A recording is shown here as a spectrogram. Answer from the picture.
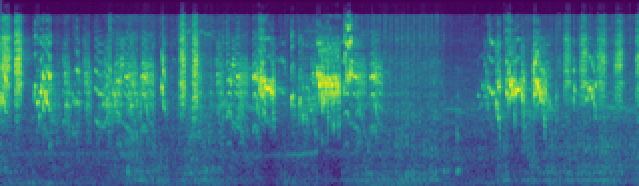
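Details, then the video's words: Budgerigars, Australian parrots in breeding pairs, keep up busy overlapping chirps and scratchy warbles, loud clusters broken by softer twittering and one short lull. "Amazing budgies chirping sounds | Australian parrot breeding pairs"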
